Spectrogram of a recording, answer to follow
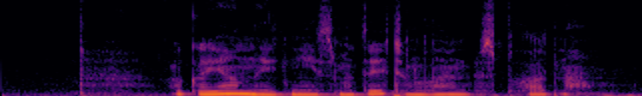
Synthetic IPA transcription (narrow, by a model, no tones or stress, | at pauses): ɐkɐjanːɨjd̪ʲnʲismɐt̪ɾʲetʲɔnlˠajnbʲɪsplˠat̪nə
